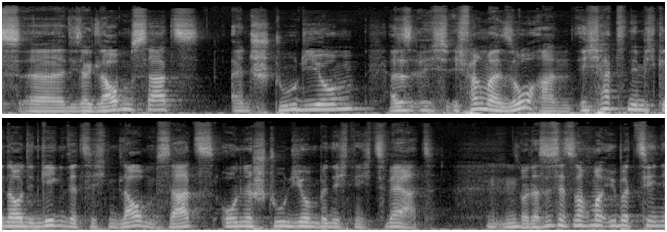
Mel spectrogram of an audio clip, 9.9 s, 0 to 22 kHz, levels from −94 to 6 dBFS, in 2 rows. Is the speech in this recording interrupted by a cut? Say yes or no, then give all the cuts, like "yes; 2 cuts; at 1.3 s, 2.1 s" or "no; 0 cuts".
no; 0 cuts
